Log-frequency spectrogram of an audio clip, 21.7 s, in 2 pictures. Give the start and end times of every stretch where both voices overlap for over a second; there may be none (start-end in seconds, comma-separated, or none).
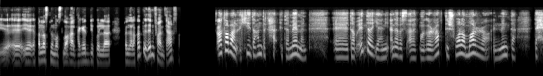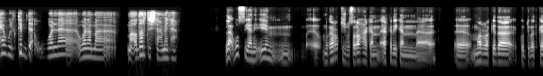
none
